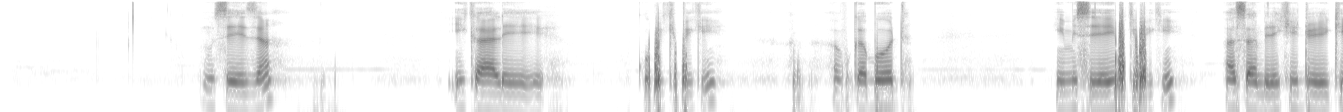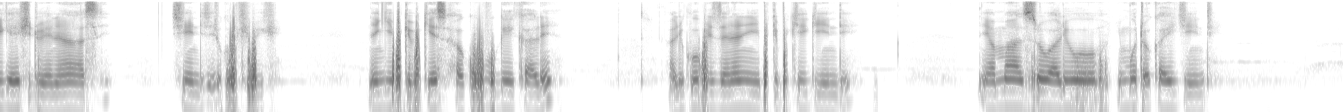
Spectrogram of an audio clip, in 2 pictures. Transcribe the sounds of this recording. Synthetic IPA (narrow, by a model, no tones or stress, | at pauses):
museːza | ikale | kupikipiki | avuɡabod | imisiɾejipi̥kipiki | asaːmbiɾecidweciɡecidwenasi̥ | ciːndiciɾikupi̥kipiki̥ | neɲɟipi̥kipikiesakakṵvuɡekʰale̞ | a̰likuːpizananipi̥kipikiɟiːndi | namaːso̞aliwo̞imːo̞to̞kaiɟiːndi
